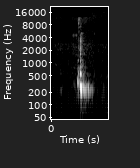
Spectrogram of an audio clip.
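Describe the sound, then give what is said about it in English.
A single short cough, a sharp breathy burst that quickly fades, standing alone against near silence with no talking around it. “Okay, so that's why I think, hang on, I'm going to cough.”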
